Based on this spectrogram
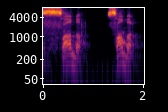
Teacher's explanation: langsung dipantulkan ya tidak masalah karena ba adalah huruf qalqalah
